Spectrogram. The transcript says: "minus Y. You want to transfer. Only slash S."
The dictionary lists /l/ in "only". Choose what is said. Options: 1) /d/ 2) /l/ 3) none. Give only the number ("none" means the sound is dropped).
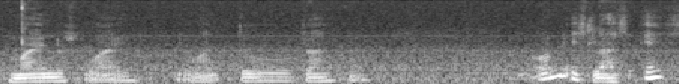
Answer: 3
